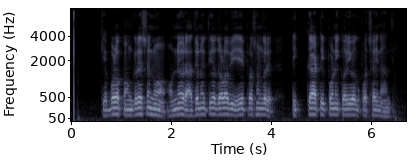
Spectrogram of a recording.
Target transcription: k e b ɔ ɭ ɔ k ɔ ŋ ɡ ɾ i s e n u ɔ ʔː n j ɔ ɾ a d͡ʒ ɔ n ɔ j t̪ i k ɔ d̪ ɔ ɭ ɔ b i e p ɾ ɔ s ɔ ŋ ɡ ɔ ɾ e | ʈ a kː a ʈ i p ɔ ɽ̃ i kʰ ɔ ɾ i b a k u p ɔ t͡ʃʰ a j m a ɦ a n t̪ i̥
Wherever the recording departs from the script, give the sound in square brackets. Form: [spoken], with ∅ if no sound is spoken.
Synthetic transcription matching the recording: k e b ɔ ɭ ɔ k ɔ ŋ ɡ ɾ [e] s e n u ɔ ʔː n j ɔ ɾ a d͡ʒ ɔ n ɔ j t̪ i k ɔ d̪ ɔ ɭ ɔ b i e p ɾ ɔ s ɔ ŋ ɡ ɔ ɾ e | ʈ [i] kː a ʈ i p ɔ ɽ̃ i [k] ɔ ɾ i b a k u p ɔ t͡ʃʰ a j [n] a ɦ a n t̪ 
